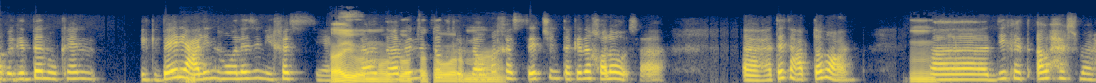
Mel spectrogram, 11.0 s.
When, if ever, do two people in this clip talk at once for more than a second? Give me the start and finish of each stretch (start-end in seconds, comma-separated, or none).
3.3-5.1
